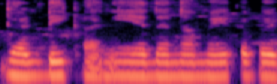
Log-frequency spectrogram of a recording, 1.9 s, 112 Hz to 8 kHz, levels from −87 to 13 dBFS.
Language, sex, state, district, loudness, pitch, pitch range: Telugu, female, Telangana, Nalgonda, -16 LUFS, 170 Hz, 170-175 Hz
